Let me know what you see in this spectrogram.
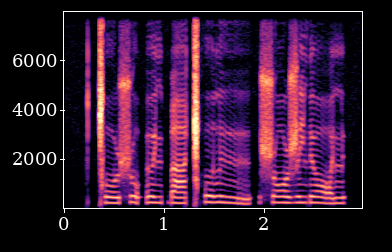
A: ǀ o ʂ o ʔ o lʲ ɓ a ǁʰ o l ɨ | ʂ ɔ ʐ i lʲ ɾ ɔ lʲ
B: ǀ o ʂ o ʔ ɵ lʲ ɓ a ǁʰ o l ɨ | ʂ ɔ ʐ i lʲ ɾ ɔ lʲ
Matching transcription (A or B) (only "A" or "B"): B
